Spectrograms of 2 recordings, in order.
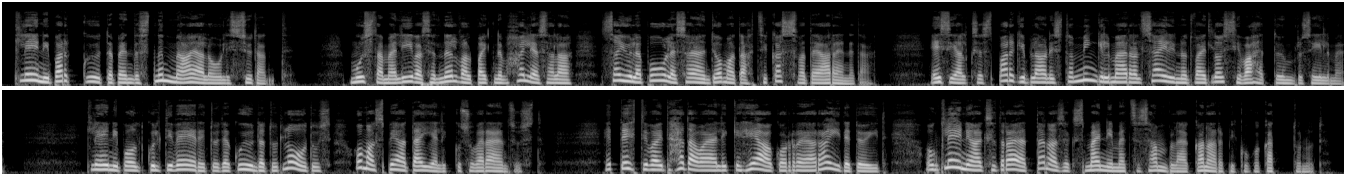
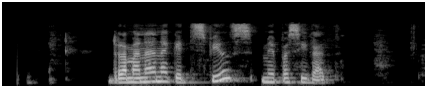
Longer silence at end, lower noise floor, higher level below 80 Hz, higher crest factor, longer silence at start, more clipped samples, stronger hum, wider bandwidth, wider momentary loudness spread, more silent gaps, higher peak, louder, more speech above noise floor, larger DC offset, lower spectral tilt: second, 0.3 s vs 0.9 s; first, -54 dBFS vs -47 dBFS; first, -44 dBFS vs -64 dBFS; about the same, 18 dB vs 20 dB; about the same, 0.15 s vs 0.25 s; neither; neither; first, 14 kHz vs 8 kHz; about the same, 10 LU vs 9 LU; second, none vs 0.94-1.04 s; about the same, 0 dBFS vs -2 dBFS; first, -17 LUFS vs -20 LUFS; first, 37 dB vs 28 dB; neither; first, -6.5 dB/octave vs -4 dB/octave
